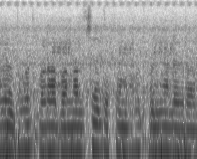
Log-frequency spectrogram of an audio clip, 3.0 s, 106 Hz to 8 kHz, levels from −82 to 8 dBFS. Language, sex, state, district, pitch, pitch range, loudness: Maithili, male, Bihar, Begusarai, 130 Hz, 125-130 Hz, -18 LUFS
